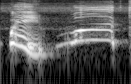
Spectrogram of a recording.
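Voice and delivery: high, soft pretend double take; mock surprise. Teacher pretending to be confused, mock surprised. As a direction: act puzzled for the kids.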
